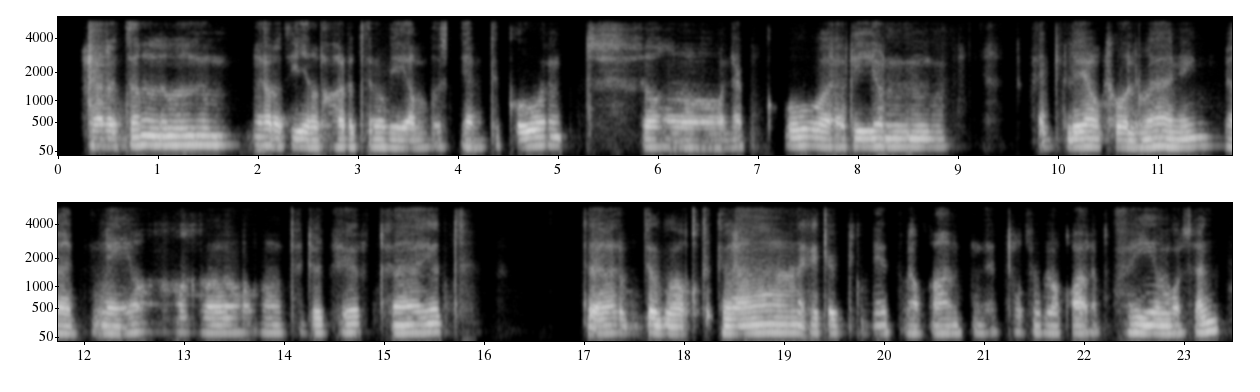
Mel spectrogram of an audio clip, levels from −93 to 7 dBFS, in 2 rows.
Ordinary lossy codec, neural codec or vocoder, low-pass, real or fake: none; codec, 44.1 kHz, 2.6 kbps, DAC; 5.4 kHz; fake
